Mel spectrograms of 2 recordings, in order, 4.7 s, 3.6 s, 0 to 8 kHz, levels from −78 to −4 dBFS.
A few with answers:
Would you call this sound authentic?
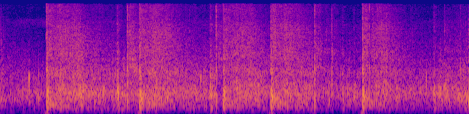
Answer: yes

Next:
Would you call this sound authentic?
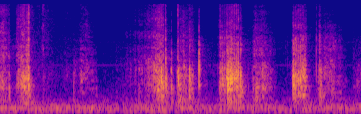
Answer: yes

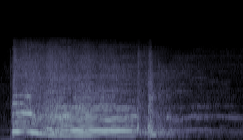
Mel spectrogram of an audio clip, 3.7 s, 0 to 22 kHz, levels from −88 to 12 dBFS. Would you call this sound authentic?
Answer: no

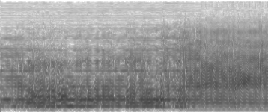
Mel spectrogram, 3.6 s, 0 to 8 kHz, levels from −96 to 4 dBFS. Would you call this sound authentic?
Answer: no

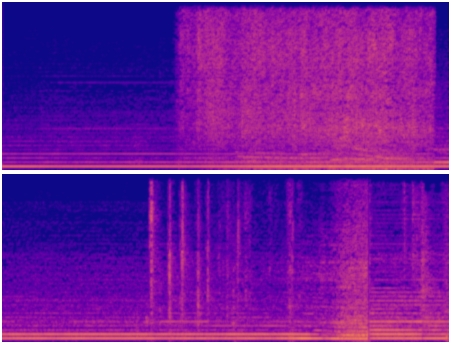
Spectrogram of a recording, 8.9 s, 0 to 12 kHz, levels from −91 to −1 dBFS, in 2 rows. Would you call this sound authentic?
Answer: yes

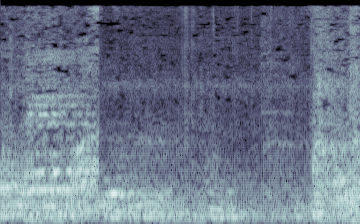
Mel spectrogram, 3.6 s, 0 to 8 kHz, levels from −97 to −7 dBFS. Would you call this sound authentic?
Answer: no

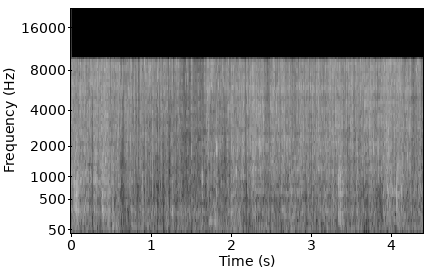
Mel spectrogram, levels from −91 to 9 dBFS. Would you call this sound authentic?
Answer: yes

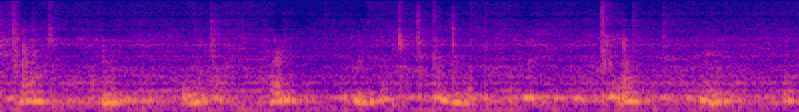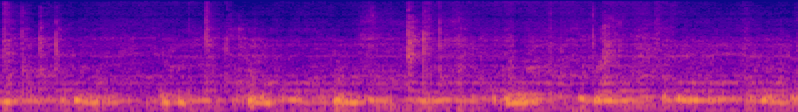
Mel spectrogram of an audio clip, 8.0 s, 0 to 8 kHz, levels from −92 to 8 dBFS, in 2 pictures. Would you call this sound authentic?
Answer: no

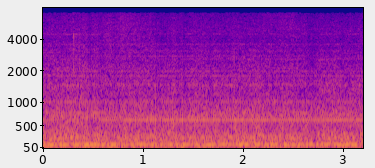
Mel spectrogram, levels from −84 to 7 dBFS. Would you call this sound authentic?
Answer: yes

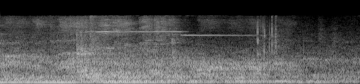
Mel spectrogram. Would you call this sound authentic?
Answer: yes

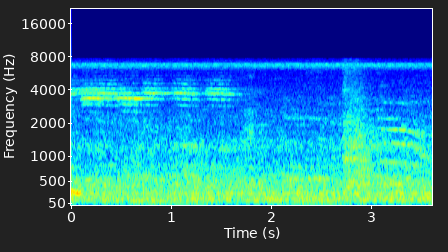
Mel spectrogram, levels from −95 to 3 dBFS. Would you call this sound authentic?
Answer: yes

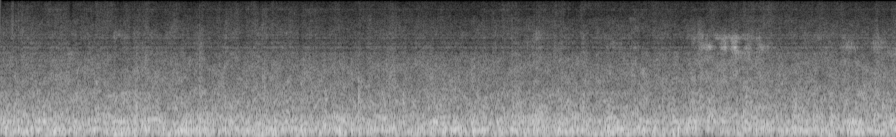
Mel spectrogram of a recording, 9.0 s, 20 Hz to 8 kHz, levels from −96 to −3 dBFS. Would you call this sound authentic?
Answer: no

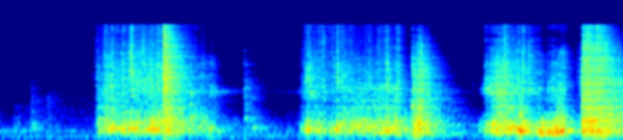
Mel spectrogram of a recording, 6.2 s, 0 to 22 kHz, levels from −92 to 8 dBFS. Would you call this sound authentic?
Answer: no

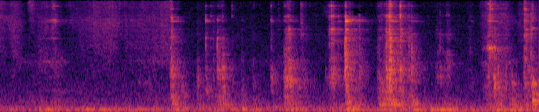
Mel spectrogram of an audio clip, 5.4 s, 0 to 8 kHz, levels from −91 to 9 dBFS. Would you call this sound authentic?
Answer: yes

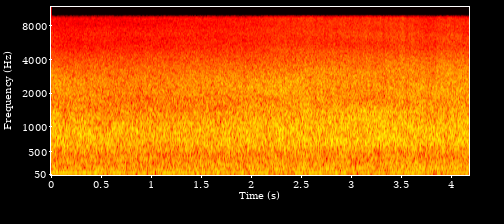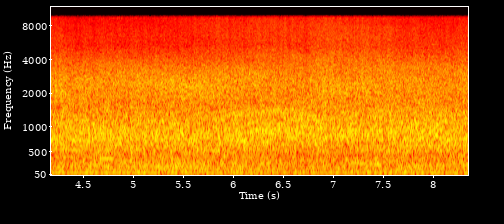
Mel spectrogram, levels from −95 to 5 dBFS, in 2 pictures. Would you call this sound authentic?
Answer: yes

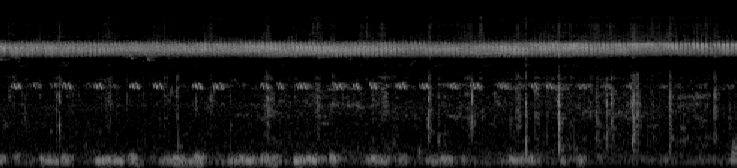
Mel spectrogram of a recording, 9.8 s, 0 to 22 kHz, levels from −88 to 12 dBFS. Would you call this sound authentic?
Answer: yes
